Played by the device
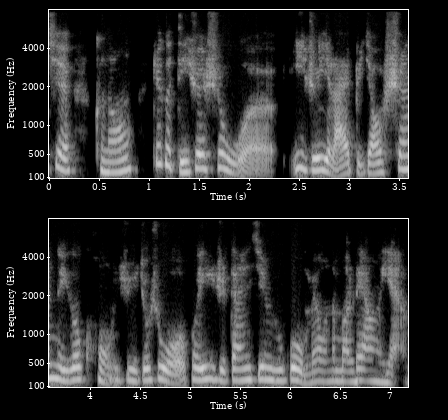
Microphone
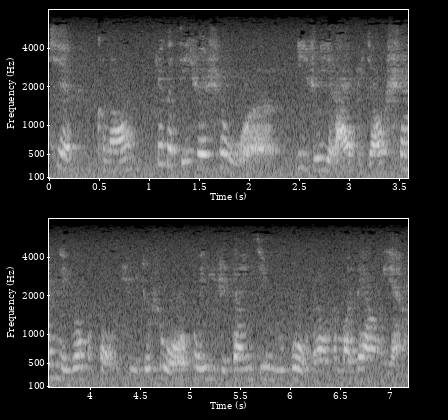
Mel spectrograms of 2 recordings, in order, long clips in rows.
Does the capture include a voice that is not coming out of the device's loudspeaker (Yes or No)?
No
